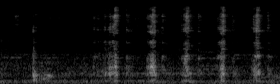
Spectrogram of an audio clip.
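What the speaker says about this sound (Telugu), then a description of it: "ఇప్పుడు కట్ చేసేద్దాం" Scissors cut through blouse fabric in a series of crisp, close snips, about six rhythmic cuts spaced roughly a third of a second apart, with no talking.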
